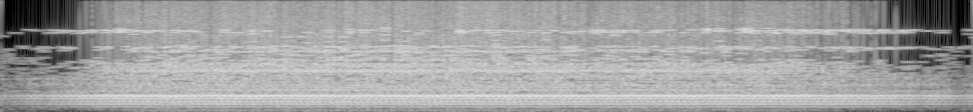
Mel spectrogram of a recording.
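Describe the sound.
Steady engine drone of a car being driven, a loud, even low hum that fades in, holds for about six seconds without change, and eases off at the end, with no voices.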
